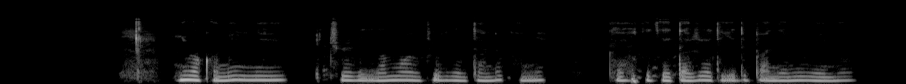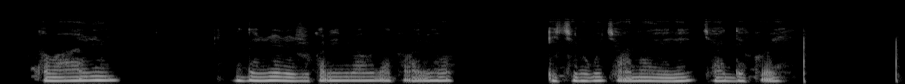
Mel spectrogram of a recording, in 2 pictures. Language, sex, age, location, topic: Kinyarwanda, male, 36-49, Kigali, finance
